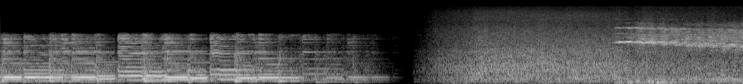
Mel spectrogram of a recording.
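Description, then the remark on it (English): At night, a single white horse screams and whinnies loudly and continuously for about four seconds as she struggles against a river's current at a river delta meeting the ocean, then cuts off as a steady roar of ocean surf takes over. “A single white horse is screaming as she struggles against the pull of the river's merciless current carrying her out to sea.”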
